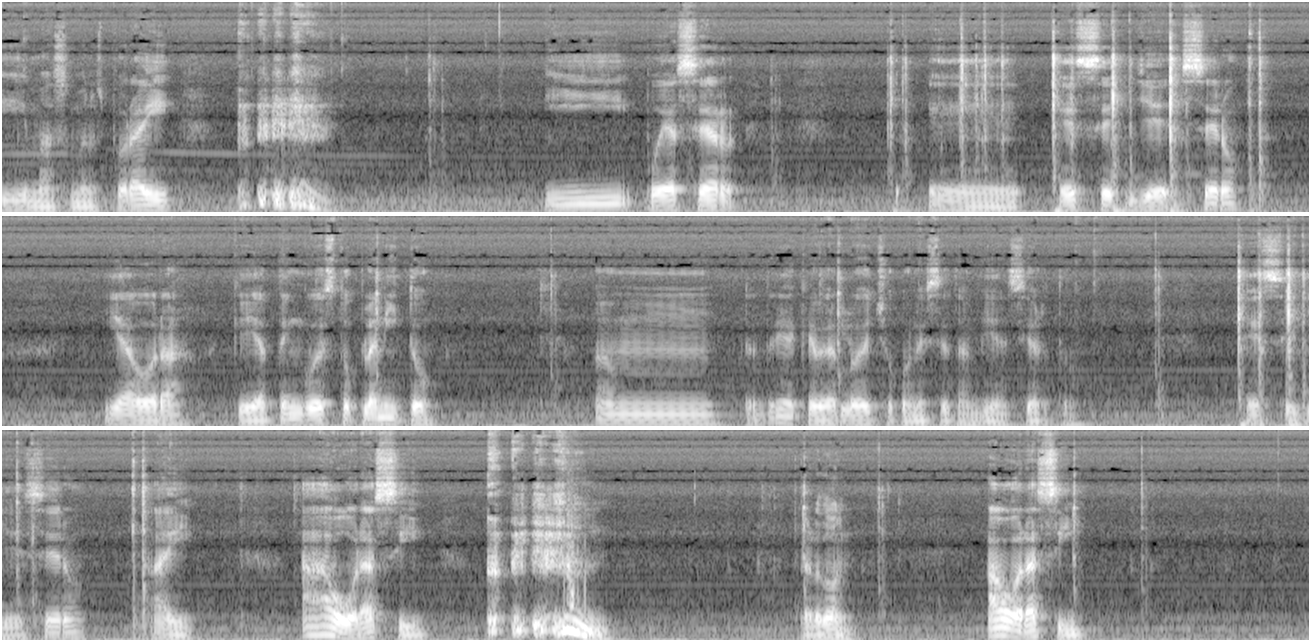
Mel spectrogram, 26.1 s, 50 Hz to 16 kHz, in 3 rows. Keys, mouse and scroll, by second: 0.0 shift+click, 1.8 shift+click, 3.0 shift+middle click, 3.7-4.7 drag, 5.9 x, 6.5 Escape, 7.0 s, 7.4 y, 7.8 0, 8.3 Return, 9.4-9.8 scroll down 1, 9.8 middle click, 10.8-11.3 scroll up 1, 11.3 shift+middle click, 12.4-14.8 shift+middle drag, 14.8 shift+click, 16.0 shift+click, 16.9 s, 17.4 y, 17.6 0, 18.3 Return, 19.4-19.7 scroll down 2, 19.9-22.4 middle drag, 22.6 scroll up 2, 22.9 shift+middle click, 24.6 shift+middle click, 24.7 shift+scroll up 1, 25.1 shift+middle click, 25.9 scroll up 1.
